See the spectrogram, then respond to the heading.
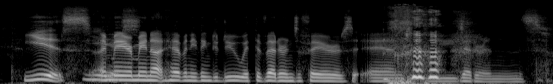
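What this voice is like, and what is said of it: Mocking incel-style character voice. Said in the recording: “talking like an incel ... That's the voice that you do when things are somewhat, you know, muddied.”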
